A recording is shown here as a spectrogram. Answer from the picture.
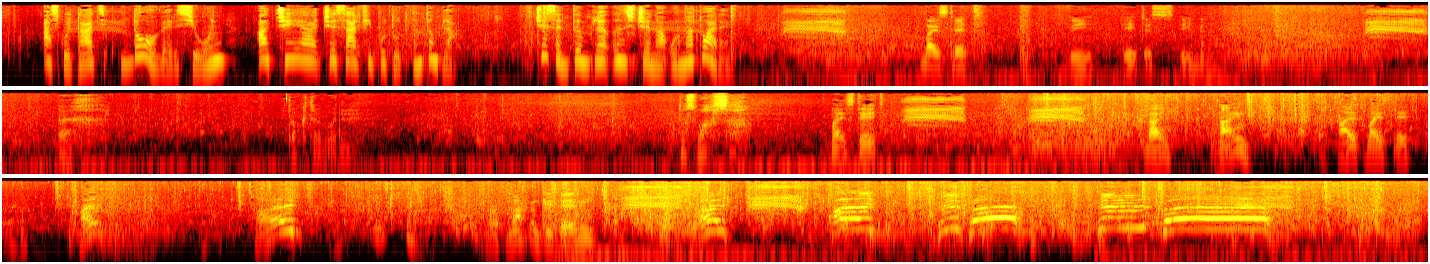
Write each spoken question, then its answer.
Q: Ce se întâmplă în scena următoare?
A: Dar melancolicul rege intră în apă, medicul nu-l poate reține și amândoi se neacă în timp ce medicul se lupta cu regele, încercând să-l salveze.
